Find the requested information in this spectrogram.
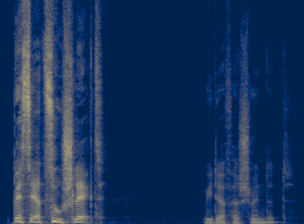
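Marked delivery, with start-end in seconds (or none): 0.1-1.1 sudden higher, louder dramatic shout. Acted. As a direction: burst out with the punchline. Dramatic narration climax.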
